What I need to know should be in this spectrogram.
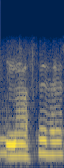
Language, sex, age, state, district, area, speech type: Hindi, male, 18-30, Uttar Pradesh, Mau, rural, conversation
